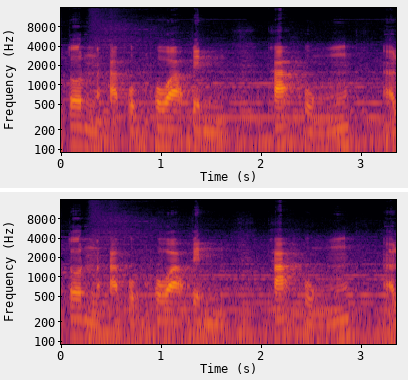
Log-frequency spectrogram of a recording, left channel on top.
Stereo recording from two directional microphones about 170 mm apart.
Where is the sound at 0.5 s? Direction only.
Centre (ahead or behind).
